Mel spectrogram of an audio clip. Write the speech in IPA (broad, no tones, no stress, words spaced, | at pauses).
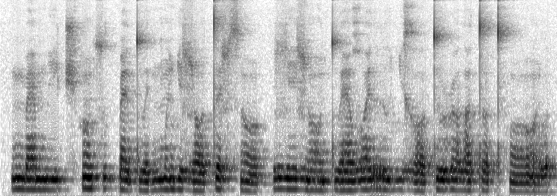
ŋ͡mæmit͡ʃʰɔ̃sʷʌ k͡pætʷɛ ŋ͡mɔ̃ʎəɮɔ təɬsɔ̃ | ɮiɮɔ̃ tʷæʁʷæru ʎəɣɔ tuɭʊlˠʌtɔ tʰɔ̃l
